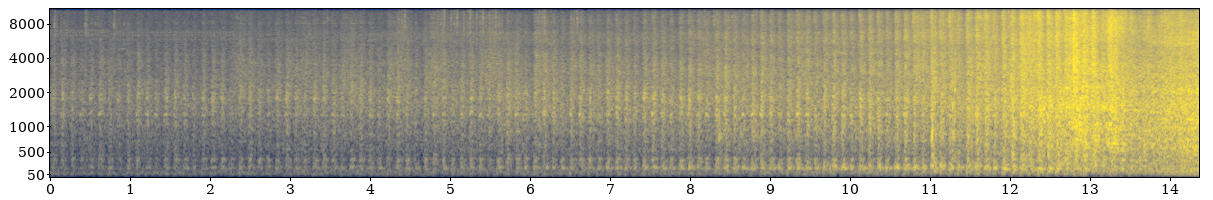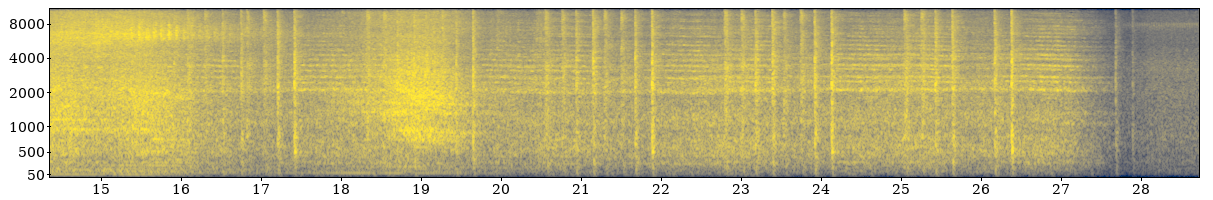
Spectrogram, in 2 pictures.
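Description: Steam-and-diesel double-headed passenger train, a C56 steam locomotive and a DD51 diesel, approaching and passing close by. The sound grows steadily louder and peaks about halfway as the locomotives go past. The coaches' wheels then click steadily over the rail joints, until the sound drops away suddenly near the end.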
